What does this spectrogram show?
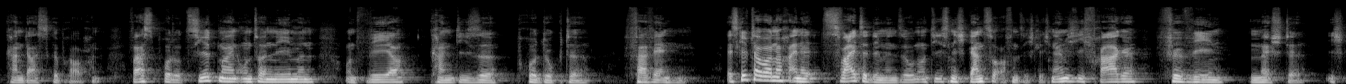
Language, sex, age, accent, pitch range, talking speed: German, male, 60-79, German, 115-145 Hz, 150 wpm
